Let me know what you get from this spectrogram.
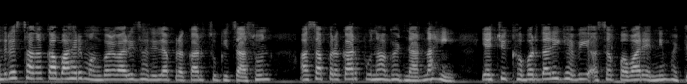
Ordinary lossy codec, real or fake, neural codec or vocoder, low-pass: none; real; none; none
